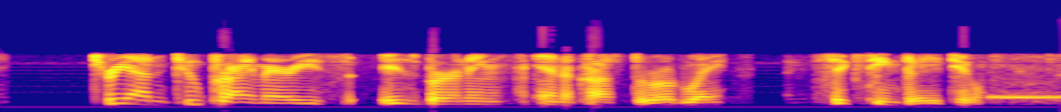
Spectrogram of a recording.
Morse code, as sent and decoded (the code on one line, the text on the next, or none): none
